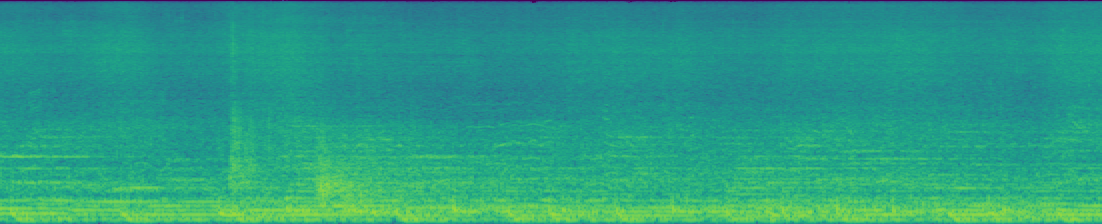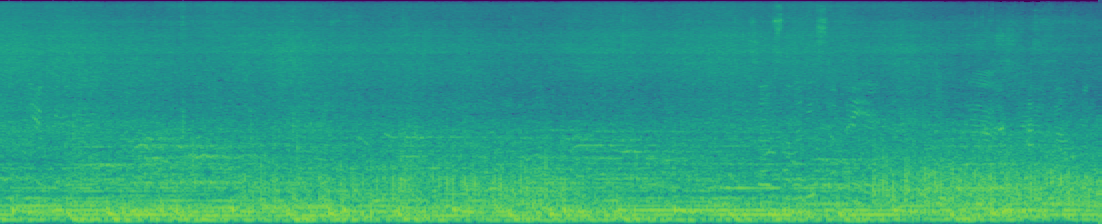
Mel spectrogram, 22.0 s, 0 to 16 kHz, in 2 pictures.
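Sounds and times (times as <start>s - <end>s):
fountain water jets hissing: 0.0s - 22.0s
music over outdoor loudspeakers: 0.0s - 22.0s.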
